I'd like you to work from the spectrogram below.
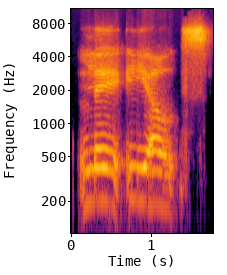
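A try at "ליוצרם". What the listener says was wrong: There's an A under the.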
